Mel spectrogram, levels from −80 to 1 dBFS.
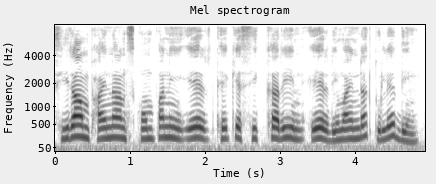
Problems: background sounds at intervals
